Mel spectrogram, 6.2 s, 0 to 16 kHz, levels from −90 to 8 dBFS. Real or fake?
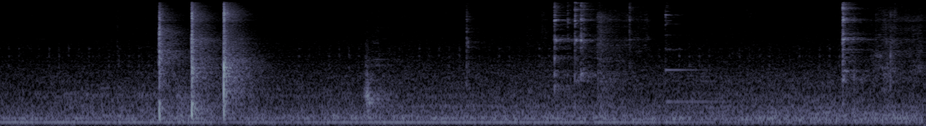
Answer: real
